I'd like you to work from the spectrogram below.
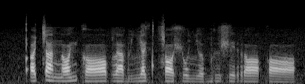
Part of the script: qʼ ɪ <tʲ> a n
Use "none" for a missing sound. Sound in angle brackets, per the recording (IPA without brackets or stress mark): c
